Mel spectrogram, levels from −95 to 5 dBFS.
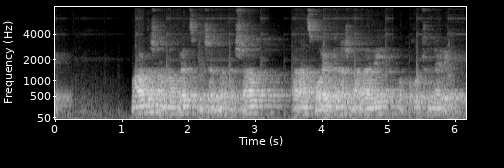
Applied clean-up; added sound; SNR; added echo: neural separator model SepFormer DNS4.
